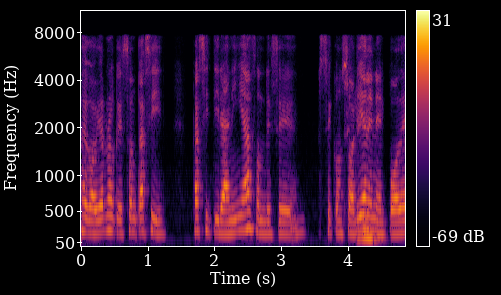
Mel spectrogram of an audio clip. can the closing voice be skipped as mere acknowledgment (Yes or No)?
Yes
